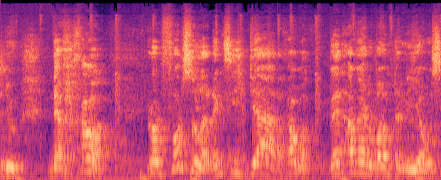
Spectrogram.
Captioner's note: laughs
